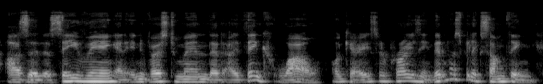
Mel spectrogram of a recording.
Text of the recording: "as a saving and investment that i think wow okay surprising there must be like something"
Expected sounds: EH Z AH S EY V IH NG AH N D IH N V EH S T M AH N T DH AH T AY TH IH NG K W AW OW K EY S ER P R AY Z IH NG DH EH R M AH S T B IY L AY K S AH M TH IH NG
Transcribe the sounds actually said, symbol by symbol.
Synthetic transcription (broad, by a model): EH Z AH S EY V IH NG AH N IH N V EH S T M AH N DH AH T AY TH IH NG K W AW OW K EY S ER P R AY Z IH NG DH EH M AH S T B IY L AY K S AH M TH IH NG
